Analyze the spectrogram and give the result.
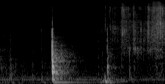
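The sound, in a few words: coarse chopping an onion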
